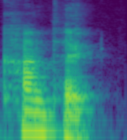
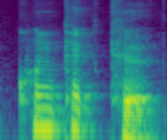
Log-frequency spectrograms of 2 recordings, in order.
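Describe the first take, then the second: First: The word is said with two syllables. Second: The word is said with three syllables. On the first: The speaker calls it right. "이 음절입니다" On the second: The speaker calls it wrong. "삼음절이 아니라"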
